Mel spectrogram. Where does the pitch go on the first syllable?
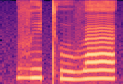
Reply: high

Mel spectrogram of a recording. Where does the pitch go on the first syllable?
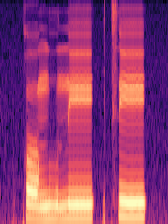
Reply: low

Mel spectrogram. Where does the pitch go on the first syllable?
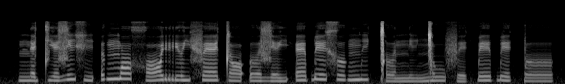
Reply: low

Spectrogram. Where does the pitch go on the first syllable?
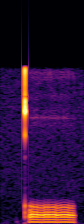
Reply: high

